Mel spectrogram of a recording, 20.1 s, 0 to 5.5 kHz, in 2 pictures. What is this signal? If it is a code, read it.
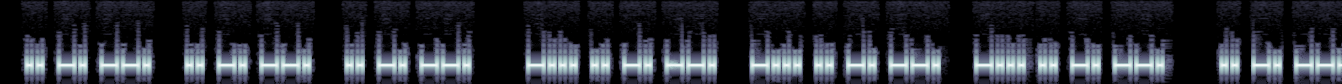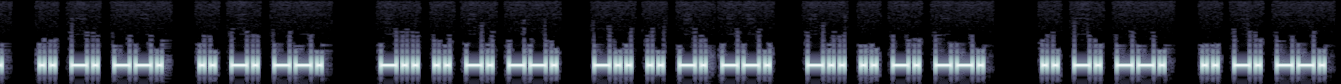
Morse code, heard as a keyed tone, about 30 wpm, 600 Hz. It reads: ING ING ING BING BING BING ING ING ING DING DING DING ING ING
